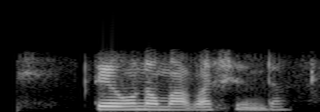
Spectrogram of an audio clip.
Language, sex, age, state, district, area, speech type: Bodo, female, 18-30, Assam, Baksa, rural, conversation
